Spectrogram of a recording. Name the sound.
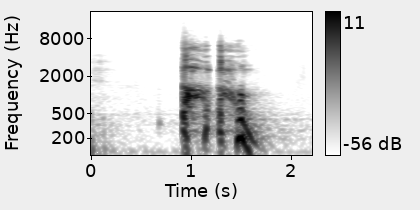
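coughing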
